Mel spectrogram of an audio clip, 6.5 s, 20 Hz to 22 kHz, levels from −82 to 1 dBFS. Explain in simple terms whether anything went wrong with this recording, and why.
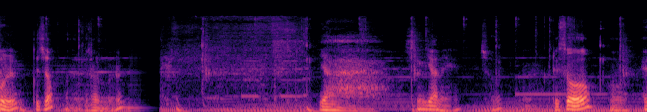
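Yes, one thing went wrong. From about 1.29 to 1.61 s there's a short stretch where the real sound stops and you hear a smeared buzz or hiss that fades. That's most likely a long network dropout: about 0.3 s of audio never arrived, so the receiver kept stretching the last bit it had to cover the hole. When the sound picks back up, that missing piece is simply gone. The call codec keeps everything above roughly 12 kHz trimmed off throughout.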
